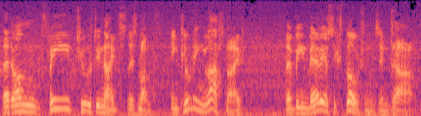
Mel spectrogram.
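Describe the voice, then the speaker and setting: An actor playing a stiffly formal British police inspector in a radio drama, measured and officious, with understated sarcasm. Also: male voice, medium pitch, sing-song, a bit bright, slight background noise.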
